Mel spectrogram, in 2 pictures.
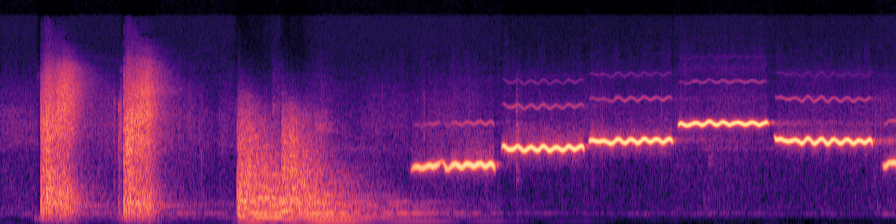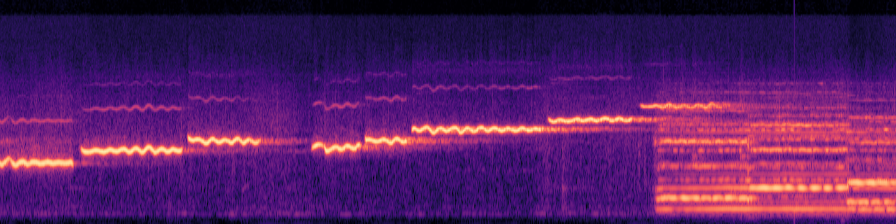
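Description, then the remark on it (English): A lone, clear whistle carries the slow, wandering theme melody of a Sunday night program, with held notes, preceded by two sharp percussive hits and ending as a sustained musical chord takes over. No one speaks. “Whistle be your signal for the Signal Oil program, The Whistler, each Sunday night at this same time”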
